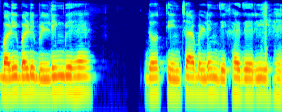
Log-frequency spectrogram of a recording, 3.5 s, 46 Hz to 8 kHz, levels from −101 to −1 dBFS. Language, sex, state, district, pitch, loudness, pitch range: Hindi, male, Maharashtra, Nagpur, 115 Hz, -28 LUFS, 110-120 Hz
